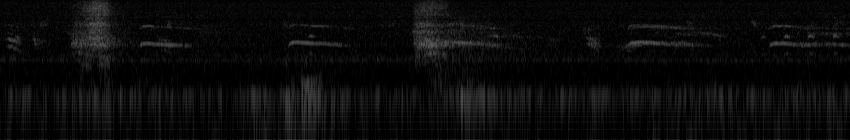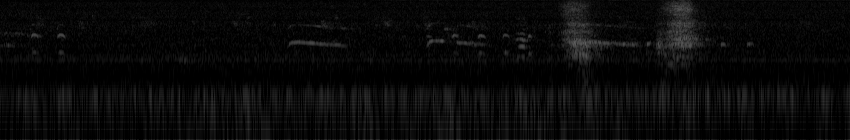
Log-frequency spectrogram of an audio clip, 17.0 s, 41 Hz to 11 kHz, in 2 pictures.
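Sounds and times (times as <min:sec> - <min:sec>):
young raptors peeping: 0:00.0 - 0:16.8
young raptors whistled calls: 0:00.2 - 0:02.0, 0:02.8 - 0:09.3, 0:11.3 - 0:12.1, 0:12.7 - 0:16.1
loud rasping call: 0:13.0 - 0:15.8.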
